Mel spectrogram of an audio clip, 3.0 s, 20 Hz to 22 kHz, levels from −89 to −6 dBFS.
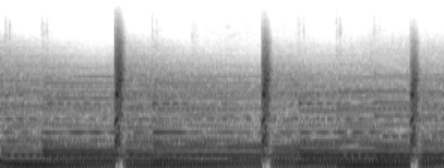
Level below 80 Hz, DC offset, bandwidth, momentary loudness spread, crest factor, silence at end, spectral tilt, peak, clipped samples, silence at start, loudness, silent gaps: -38 dBFS; under 0.1%; 10.5 kHz; 3 LU; 14 dB; 0 s; -6 dB/octave; -8 dBFS; under 0.1%; 0 s; -21 LUFS; none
